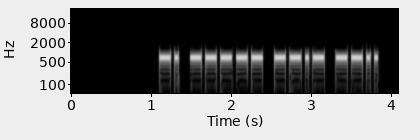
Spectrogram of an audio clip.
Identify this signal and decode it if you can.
Morse code, heard as a keyed tone, about 25 wpm, 700 Hz. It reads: N0QZ
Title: USA Call Signs - 4 Characters - 3x Character Spacing - 25wpm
